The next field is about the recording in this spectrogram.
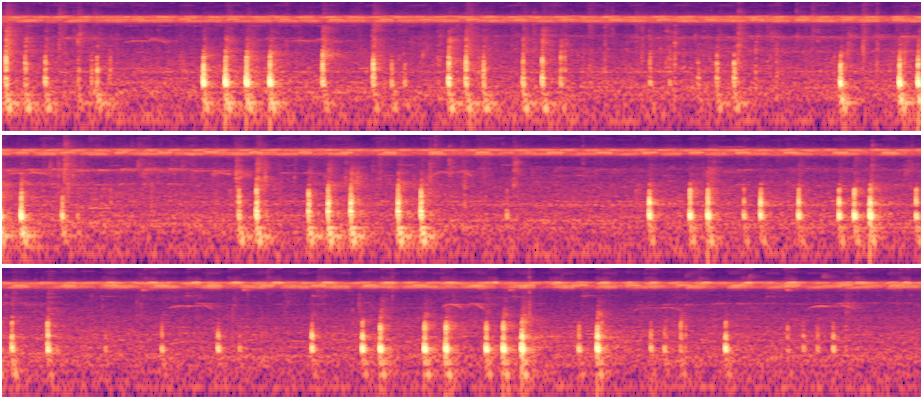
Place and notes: Tauary (Amazonian Rainforest) - Woodpecker in the amazonian rainforest
A small woodpecker in the morning in the forest close to Tauary (Part of the FLONA of Tefé).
